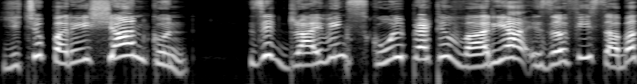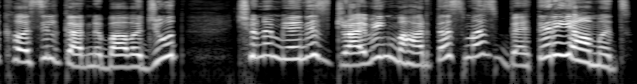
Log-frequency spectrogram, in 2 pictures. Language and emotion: Kashmiri, angry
